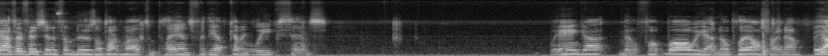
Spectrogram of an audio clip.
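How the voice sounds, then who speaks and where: Congested man with a bright, forceful voice. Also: mid-range voice. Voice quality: congested, blocked-nose sound. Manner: rambling, slangy, swears casually. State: sick with stuffy nose and mucus in throat. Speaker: sports podcast host. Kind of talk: casual solo sports commentary.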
